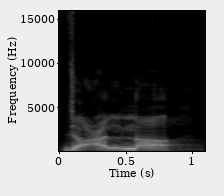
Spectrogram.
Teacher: عین کو لام سے ملانا ہے، لام کو ہلانا نہیں. عین کی ادائیگی حلق کے درمیان والے حصے سے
